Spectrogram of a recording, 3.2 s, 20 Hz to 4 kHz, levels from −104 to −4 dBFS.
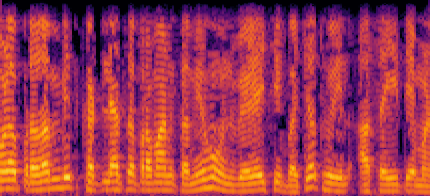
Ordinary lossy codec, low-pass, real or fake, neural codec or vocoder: Opus, 64 kbps; 3.6 kHz; real; none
